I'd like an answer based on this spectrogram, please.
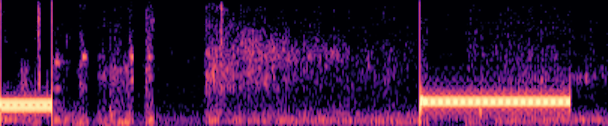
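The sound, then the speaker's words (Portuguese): Telephone tones during a call transfer. A short, steady two-note tone leads into faint clicks and line hiss, then a louder single steady tone holds for about two seconds before it cuts off. “Eu vou transferir a ligação, tá? Só um minutinho.”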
